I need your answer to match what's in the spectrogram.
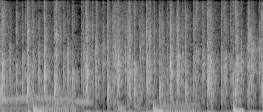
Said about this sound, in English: And the answer was Ralph Bunch. Everybody give a round of applause for Ralph Bunch.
